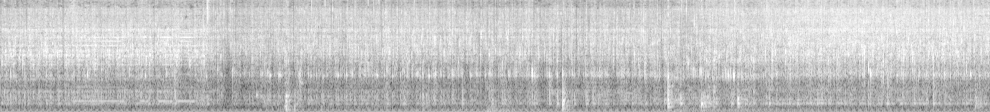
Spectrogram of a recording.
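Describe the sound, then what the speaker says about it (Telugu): Spices tempering in hot oil for a Telugu-style vegetable curry give a steady, loud, hissing sizzle that fills the whole stretch, with a few sharper crackles and pops and no one talking. "నేను తాలింపు వేస్తున్నాం"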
